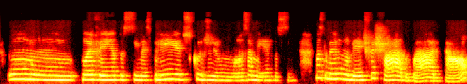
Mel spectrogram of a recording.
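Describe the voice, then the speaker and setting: A woman speaks at a very slow pace in a medium pitch. Audible room echo surrounds her voice. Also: ordinary pitch variation. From southern Brazil, Vale do Taquari, Rio Grande do Sul. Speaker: poet and performer. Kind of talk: interview. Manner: very slow speech.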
